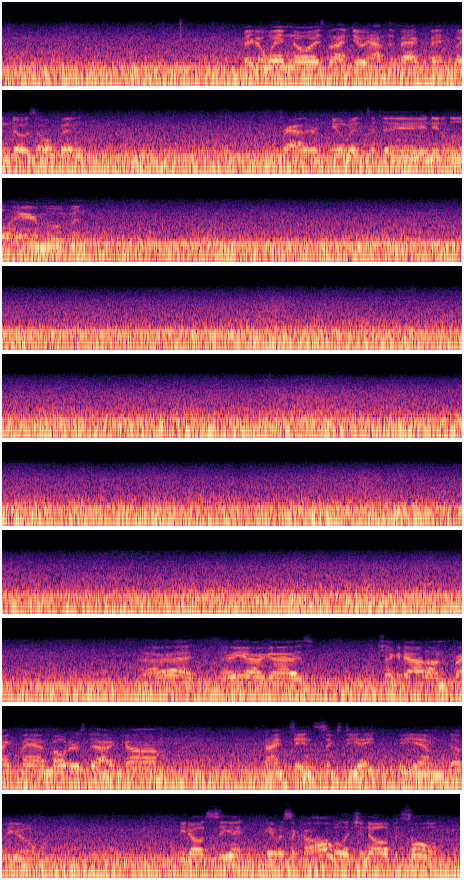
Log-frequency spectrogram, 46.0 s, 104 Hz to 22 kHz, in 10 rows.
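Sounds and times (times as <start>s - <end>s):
car engine droning: 0.0s - 45.9s
road and wind noise: 0.0s - 45.9s.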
